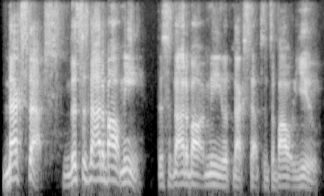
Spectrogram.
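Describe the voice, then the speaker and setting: A man presenting a marketing webinar in an energetic sales pitch, often tossing in "right?". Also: brisk, no echo, muffled recording.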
